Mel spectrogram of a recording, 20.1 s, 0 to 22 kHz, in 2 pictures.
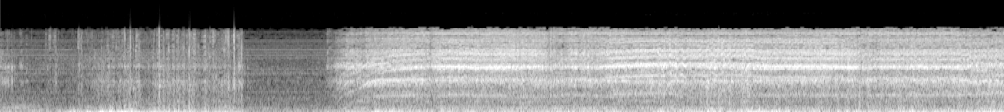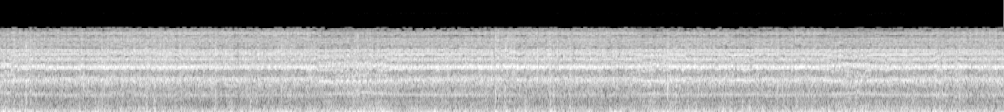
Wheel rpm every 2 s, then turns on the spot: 20, 20, 150, 160, 160, 160, 160, 160, 160, 160.
0-2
